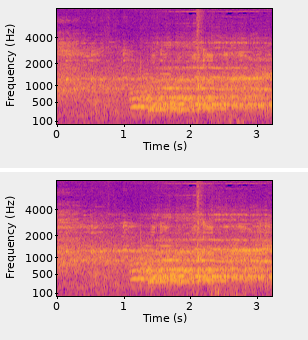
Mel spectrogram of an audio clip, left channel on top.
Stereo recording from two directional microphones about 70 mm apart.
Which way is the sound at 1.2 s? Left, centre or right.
Centre.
